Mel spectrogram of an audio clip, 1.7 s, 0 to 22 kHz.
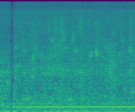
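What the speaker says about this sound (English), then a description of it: "Drain out number 3 is now happening and the water's coming out a lot clearer." Water draining from a Hotpoint washing machine during a drain-out after a rinse, a steady low rushing flow with a constant pump hum, unbroken and moderately loud throughout.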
